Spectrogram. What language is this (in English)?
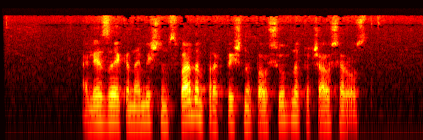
Belarusian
